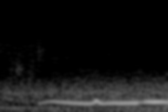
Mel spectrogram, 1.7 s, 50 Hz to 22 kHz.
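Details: Greater prairie-chicken booming in spring 2010 in Wabaunsee County, Kansas: a low, steady hooting tone that swells in loudness with a brief upward wobble near the middle, then continues after a short dip.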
